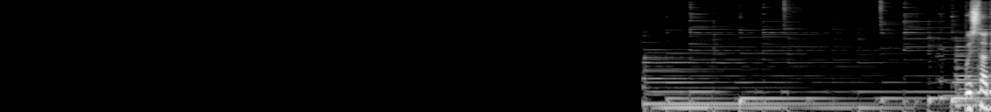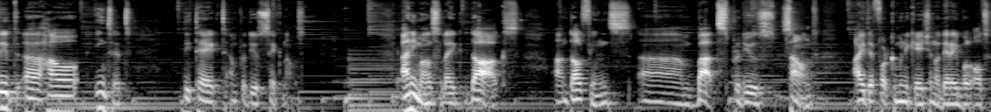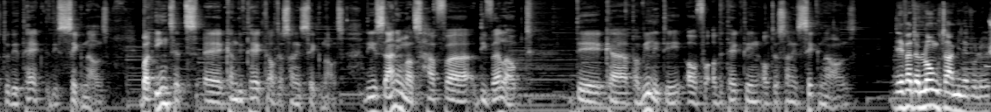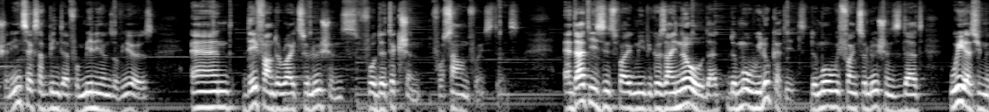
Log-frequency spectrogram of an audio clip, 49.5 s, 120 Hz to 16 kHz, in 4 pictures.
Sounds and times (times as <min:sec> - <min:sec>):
Music: 0:08.0 - 0:49.5
Speech: 0:12.0 - 0:14.0, 0:14.7 - 0:16.2, 0:17.4 - 0:43.6, 0:44.2 - 0:49.5.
